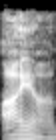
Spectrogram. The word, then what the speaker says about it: Ion: Because he's 2-0 in the UFC, so I'm talking about Ion, not this guy.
